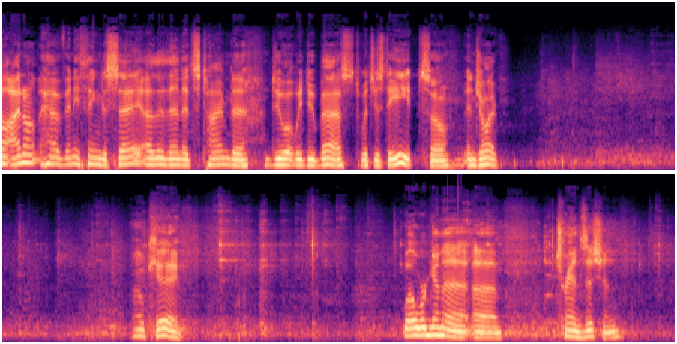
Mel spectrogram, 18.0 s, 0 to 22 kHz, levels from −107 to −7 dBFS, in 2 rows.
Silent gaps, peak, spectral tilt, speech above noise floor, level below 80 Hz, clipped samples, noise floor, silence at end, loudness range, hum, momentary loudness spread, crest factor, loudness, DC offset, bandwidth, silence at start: none; 0 dBFS; -5.5 dB/octave; 32 dB; -54 dBFS; under 0.1%; -46 dBFS; 0.2 s; 8 LU; none; 19 LU; 16 dB; -15 LUFS; under 0.1%; 10.5 kHz; 0 s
